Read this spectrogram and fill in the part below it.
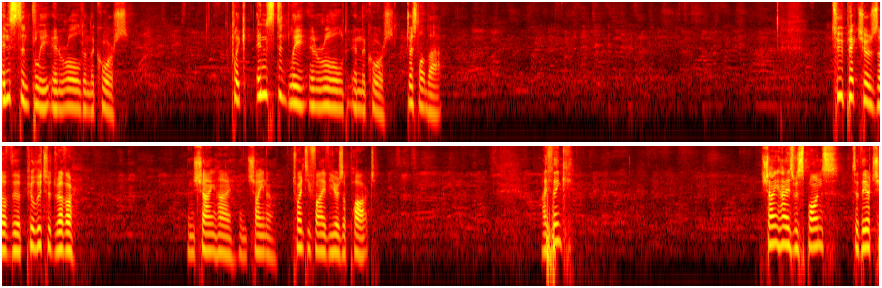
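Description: A young man speaks calmly through a microphone and loudspeakers in a large room, with long pauses.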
